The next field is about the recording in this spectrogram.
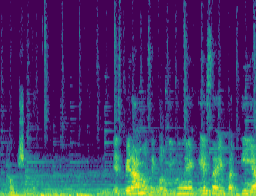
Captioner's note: partner speaking in foreign language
